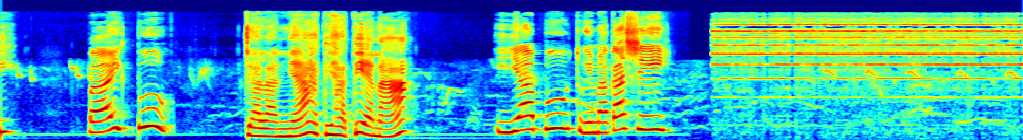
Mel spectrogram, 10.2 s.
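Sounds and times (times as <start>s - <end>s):
speech: 0.9s - 1.8s, 2.4s - 4.2s, 5.0s - 6.8s
electric school bell ringing: 7.1s - 10.2s.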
